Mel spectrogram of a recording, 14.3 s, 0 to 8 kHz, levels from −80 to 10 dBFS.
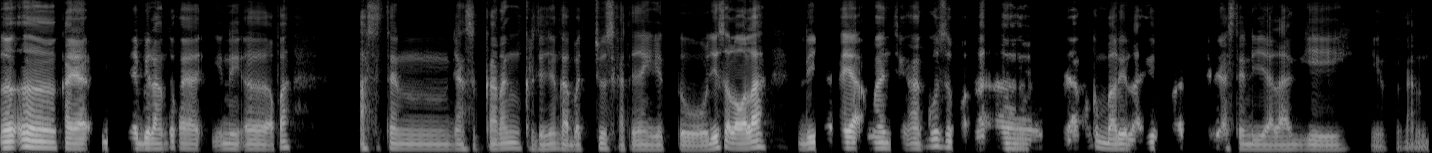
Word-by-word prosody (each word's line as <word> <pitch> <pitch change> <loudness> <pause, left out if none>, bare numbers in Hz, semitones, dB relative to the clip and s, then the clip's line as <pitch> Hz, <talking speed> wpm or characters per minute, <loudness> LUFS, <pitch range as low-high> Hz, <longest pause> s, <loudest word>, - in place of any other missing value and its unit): heeh, 125 -3 +8 0.2
kayak 95 -1 +7 0.4
dia 100 - -1
bilang 95 -1 +4
tuh - - -3
kayak 95 -2 +2 0.2
gini, 95 +3 -3
eee, 90 -1 +1
apa, 115 - -1 0.8
asisten 95 -2 -3 0.5
yang 90 0 -3
sekarang 90 +5 -1
kerjanya 85 +3 -4
nggak 80 -3 -1
becus - - -5
katanya 85 +1 -3
gitu - - -7 0.3
jadi 105 - +5
seolah-olah 100 +5 +7 0.4
dia 105 +2 +2 0.2
kayak 105 -2 +6
mancing 105 -3 -1
aku 130 +7 -6
supa 120 - -4 0.2
heeh, 105 -3 -1 0.4
supaya - - -5
aku - - -20
kembali 95 -5 +2
lagi 110 +5 -6 0.2
buat - - -7 0.2
jadi - - -8
asisten 90 - -5
dia 85 0 -2
lagi, 85 +1 -5 0.6
gitu - - -15
kan. - - -10
95 Hz, 150 wpm, -25 LUFS, 90-105 Hz, 0.8 s, heeh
